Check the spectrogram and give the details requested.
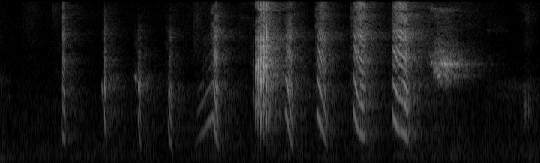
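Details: Pet ringneck parrot, a talking bird, gives a quick series of about a dozen sharp descending chirps and squawks, growing louder mid-way, over a low background hum in a room.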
